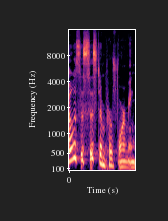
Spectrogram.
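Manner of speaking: normal talking voice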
